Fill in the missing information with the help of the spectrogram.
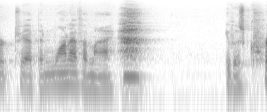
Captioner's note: gasps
